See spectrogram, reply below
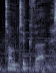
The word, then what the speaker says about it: Tom Tykwer: Tom Tykwer.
